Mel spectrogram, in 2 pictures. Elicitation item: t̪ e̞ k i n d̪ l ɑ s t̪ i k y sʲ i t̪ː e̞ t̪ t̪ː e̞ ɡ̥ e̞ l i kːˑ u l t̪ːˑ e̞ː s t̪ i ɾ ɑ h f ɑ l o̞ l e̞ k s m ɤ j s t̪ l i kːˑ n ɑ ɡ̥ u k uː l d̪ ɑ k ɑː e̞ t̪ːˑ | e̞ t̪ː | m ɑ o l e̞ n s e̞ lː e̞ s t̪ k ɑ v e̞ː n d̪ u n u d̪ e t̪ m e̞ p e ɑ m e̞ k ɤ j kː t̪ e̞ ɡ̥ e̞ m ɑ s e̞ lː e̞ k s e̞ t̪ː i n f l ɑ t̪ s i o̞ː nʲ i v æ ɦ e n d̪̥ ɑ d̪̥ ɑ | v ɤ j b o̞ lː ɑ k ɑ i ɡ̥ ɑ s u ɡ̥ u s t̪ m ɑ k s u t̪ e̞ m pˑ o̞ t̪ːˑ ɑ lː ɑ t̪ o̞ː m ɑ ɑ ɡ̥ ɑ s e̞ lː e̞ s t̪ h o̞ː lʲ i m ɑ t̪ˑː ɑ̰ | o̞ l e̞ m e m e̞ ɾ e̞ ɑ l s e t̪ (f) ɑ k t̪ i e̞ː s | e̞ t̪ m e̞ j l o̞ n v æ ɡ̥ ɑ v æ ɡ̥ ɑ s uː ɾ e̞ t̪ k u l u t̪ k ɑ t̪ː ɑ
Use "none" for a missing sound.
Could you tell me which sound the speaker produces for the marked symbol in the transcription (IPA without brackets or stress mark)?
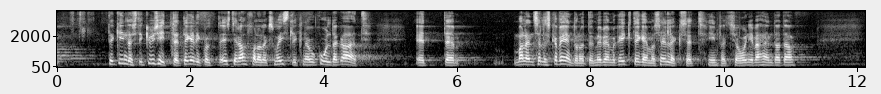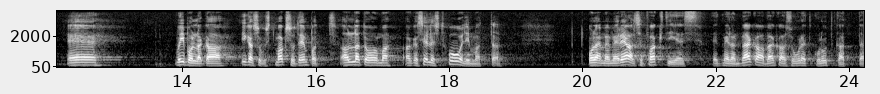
f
